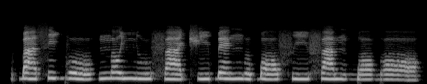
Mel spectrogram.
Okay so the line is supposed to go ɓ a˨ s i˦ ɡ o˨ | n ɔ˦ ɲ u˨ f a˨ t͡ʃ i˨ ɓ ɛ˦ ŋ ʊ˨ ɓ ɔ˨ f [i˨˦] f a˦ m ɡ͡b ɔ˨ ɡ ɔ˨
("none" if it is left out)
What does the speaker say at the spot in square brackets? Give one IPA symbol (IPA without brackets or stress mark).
i˨˦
